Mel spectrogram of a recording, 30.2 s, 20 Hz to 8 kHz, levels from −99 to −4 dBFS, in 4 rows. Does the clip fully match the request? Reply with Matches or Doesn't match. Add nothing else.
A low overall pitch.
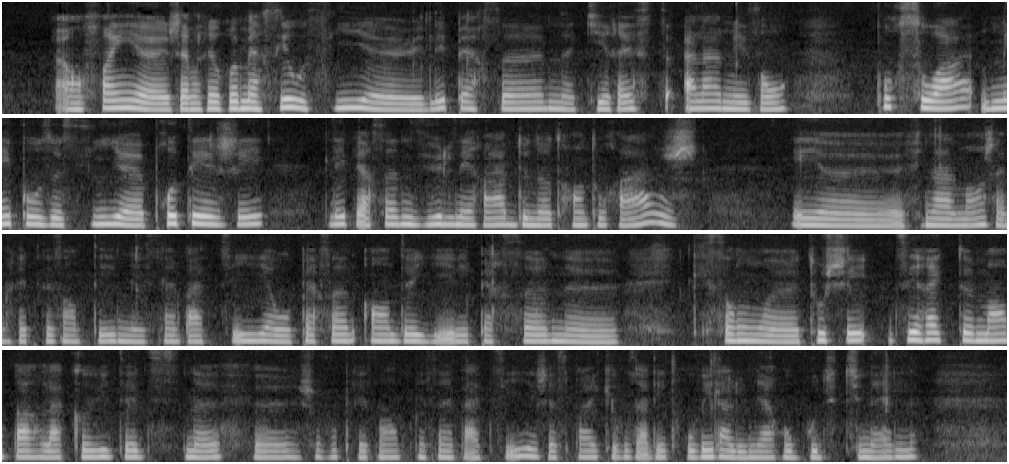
Doesn't match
